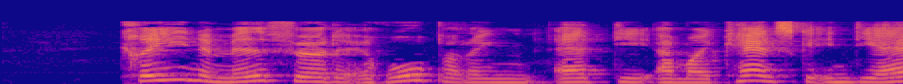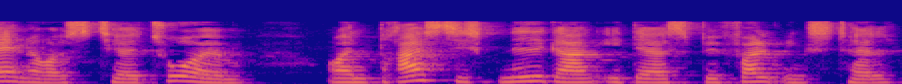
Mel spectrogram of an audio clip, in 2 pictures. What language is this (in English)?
Danish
